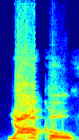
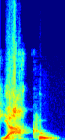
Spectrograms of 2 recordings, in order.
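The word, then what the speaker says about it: יעקב: them spoke English in modern Hebrew it is yaakov but they didn't speak modernist readily Hebrew as well the biblical named the Semitic name the proper pronunciation is yaku and so it is a fact that yaku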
